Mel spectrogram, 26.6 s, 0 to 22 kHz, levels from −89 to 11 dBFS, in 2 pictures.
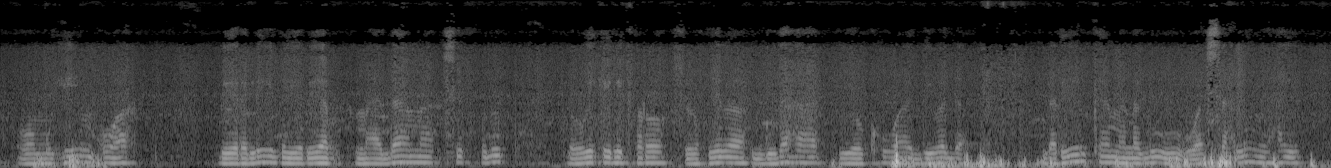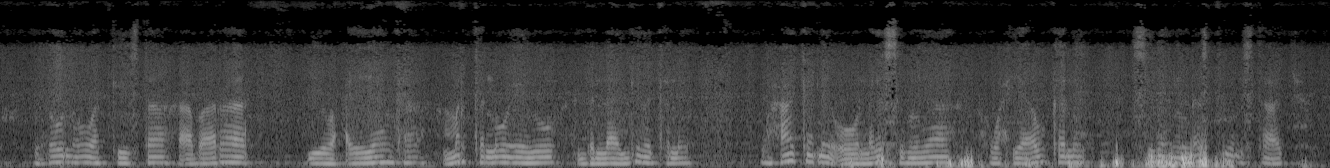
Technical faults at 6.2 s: generation loss

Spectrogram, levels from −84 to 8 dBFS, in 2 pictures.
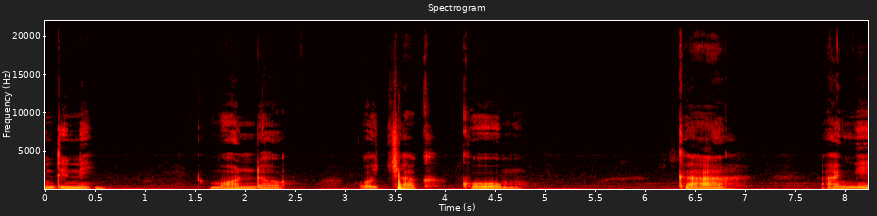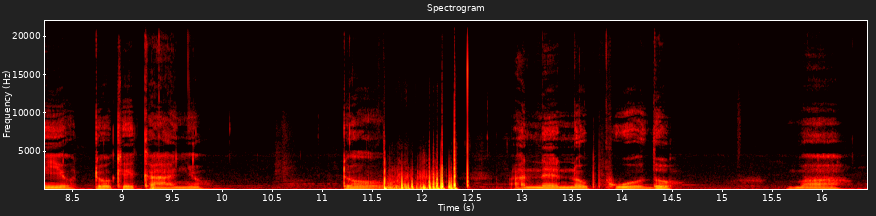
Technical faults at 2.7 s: none

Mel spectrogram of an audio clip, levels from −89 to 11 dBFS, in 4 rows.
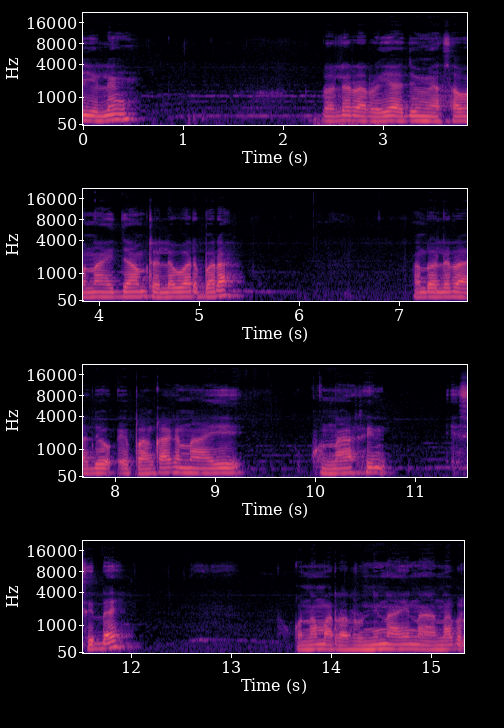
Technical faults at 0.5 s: none

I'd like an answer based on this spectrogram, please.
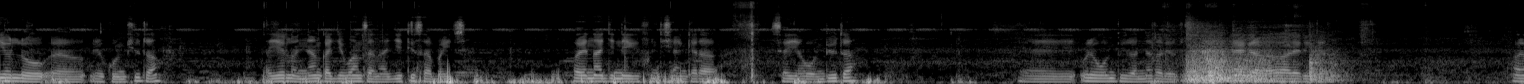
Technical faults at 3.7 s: none

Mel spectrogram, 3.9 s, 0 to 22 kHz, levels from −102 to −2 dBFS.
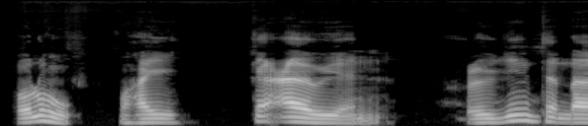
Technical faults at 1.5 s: time-stretched section

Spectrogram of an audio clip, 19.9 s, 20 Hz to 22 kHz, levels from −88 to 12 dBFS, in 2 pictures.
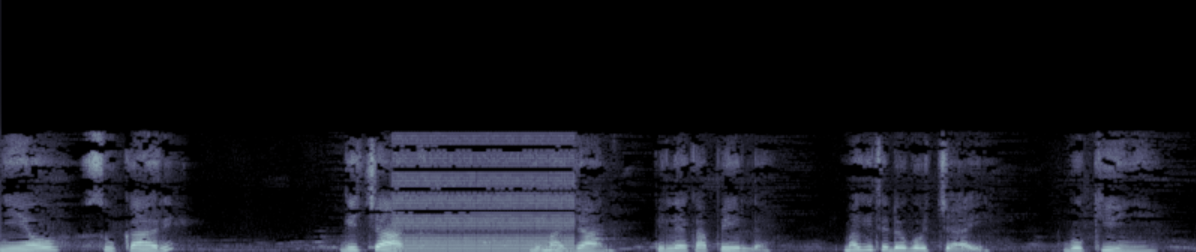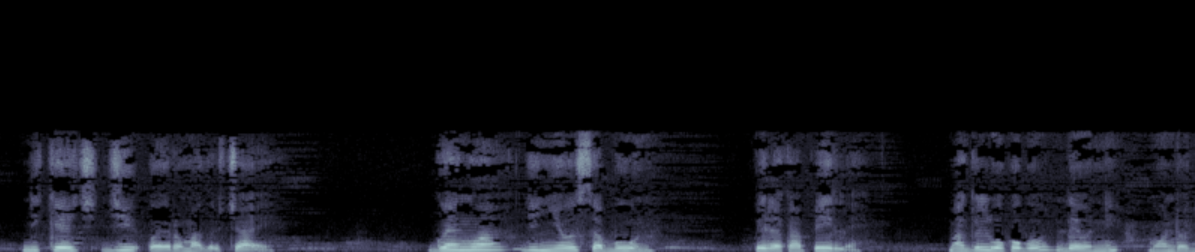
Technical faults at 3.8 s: Vorbis compression; GSM phone buzz

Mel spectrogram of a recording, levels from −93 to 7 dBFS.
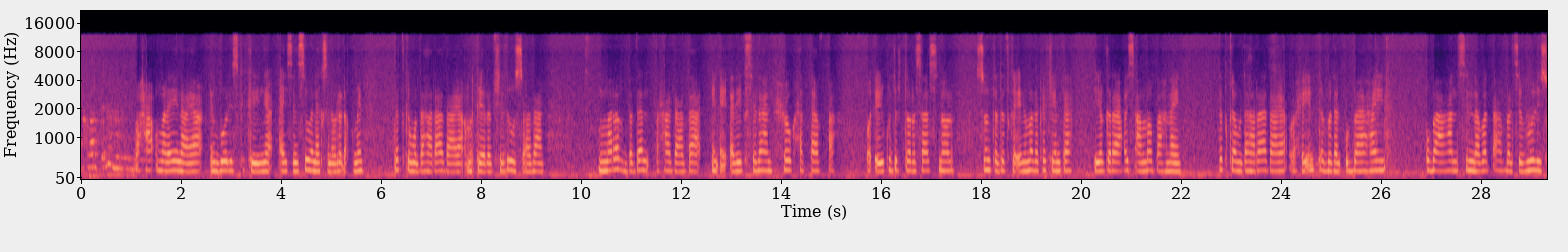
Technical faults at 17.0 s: gain pumping

